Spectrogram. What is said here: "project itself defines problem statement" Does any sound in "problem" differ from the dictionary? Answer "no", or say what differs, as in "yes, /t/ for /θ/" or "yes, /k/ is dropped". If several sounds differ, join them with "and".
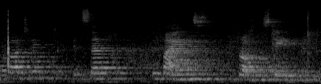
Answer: yes, /f/ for /p/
